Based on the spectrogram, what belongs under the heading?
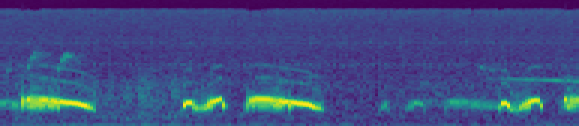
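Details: Cooing of a spotted dove used to lure wild doves: a long falling coo, then a wavering double note and another long coo, followed by softer short coos and a further wavering note.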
